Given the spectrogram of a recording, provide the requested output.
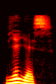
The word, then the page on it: vieillesse: francais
